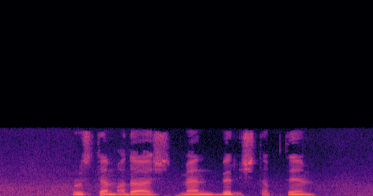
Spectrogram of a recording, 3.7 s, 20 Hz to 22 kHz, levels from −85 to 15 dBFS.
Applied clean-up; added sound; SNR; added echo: none; Waves, surf; 19 dB; none.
